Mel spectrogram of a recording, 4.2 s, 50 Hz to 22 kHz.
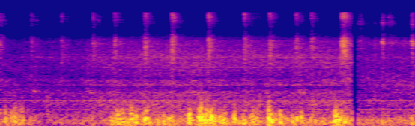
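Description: A CC 201 diesel locomotive at Perbaungan station gives off a rumbling, pulsing engine drone with uneven surges, heard nearby, ending with a sharp clunk.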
